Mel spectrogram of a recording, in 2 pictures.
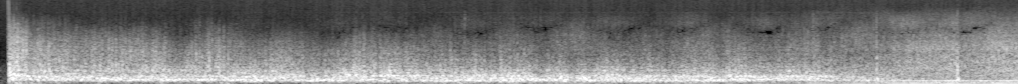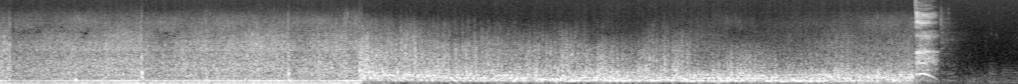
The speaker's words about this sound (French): L'électricité s'éteint, l'orage gronde.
